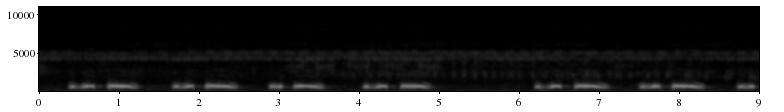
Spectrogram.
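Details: Decoy spotted dove used in bird trapping, cooing in uneven bursts of two or three soft, mellow, slightly falling notes. A short gap splits the phrases, and a steady high-pitched hiss runs underneath.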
